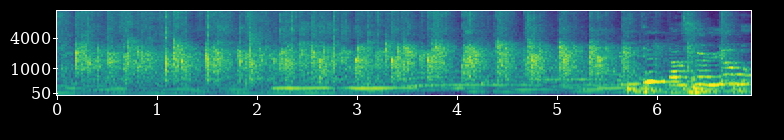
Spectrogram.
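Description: A church congregation at a French-speaking prayer and fasting service claps to acclaim the Lord, giving sustained loud applause with rhythmic clapping over a sung or played tone before it thins out near the end.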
